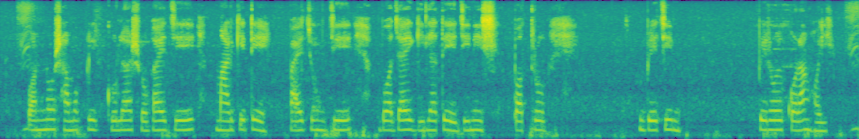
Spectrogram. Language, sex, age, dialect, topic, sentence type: Bengali, female, 18-24, Rajbangshi, banking, statement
